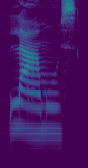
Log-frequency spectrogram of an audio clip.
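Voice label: "l'amus", female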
